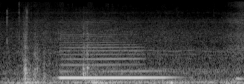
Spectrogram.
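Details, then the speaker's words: Next Gen Ford Ranger due for its 15,000 km service: a sudden, low, even moan of about a second that then fades. It is a recently developed, annoying niggle, and its cause is unknown. "you guys hear that sounds like a blue whale in making season"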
